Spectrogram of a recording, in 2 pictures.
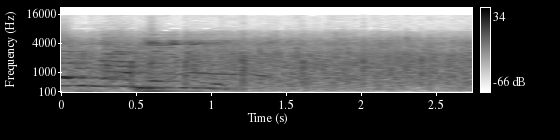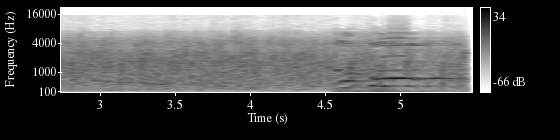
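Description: Audience at a seminar in Guna clapping, a dense, loud burst of applause that carries on steadily, with a speaking voice heard briefly at the start and again near the end.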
